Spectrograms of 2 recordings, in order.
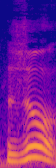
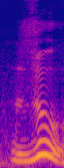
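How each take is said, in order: First: "زو" with an open o vowel; letter name zoe. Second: "زو" with a long oo vowel; zoo pronunciation. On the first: Teacher naming the letter itself, zoe pronunciation. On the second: Teacher showing the letter with pesh, zoo pronunciation. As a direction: draw out "زو" as zoo. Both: Shown as a demonstration. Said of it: "تو ہوگا".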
